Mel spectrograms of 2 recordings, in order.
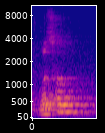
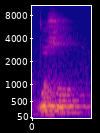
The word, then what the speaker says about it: ghusl: which one? Ghusl? Whistle? Ghusl. Ghusl. Oh, Sorry, it's got that zang, it's got that.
